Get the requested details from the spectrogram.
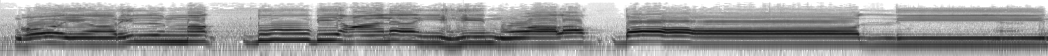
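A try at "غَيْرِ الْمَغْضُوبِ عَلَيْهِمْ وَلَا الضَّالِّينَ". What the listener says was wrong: Pertama, go-nya itu ketika kita mengucapkan satu huruf go, mungkin agak tepat gitu ya. Tapi masuk di ayat jadi ghairil, kayak ada awalannya.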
